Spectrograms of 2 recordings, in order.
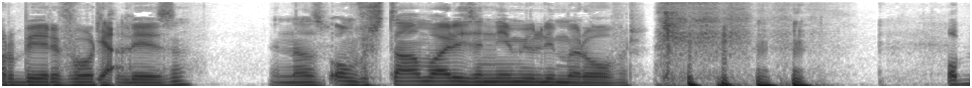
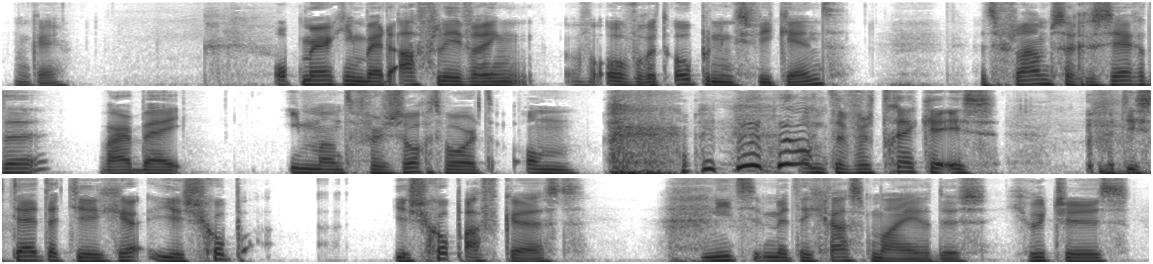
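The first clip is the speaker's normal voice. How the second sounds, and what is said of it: Put-on Netherlands Dutch accent. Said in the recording (Dutch): “Zal ik het in Nederlands accent doen? ... De R'en waren af en toe goed.”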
